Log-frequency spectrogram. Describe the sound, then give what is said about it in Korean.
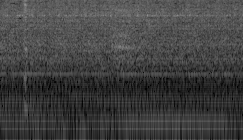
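A motorcycle being ridden runs steadily throughout, a low, even rumble with a constant hum, moderately loud, with no talking over it. “오토바이 타니까 좋냐?”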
